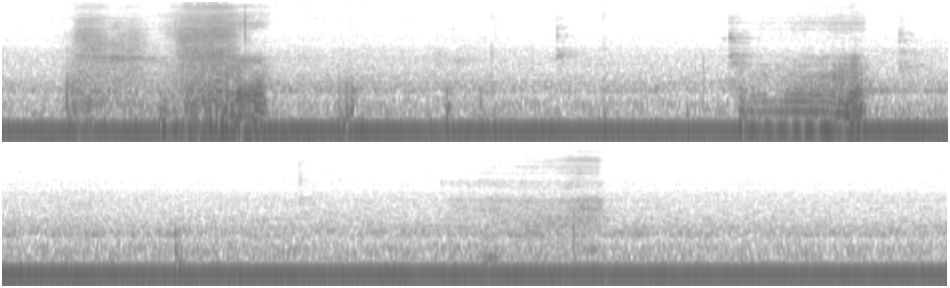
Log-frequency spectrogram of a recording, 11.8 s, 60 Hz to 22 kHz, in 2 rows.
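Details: A sleeping 12-week-old Boston Terrier puppy snores softly, with breathy snorts and a brief nasal rattle.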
